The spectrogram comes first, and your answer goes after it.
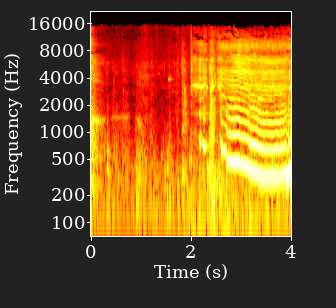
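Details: Great Dane indoors whining eagerly as her owner talks of going outside to play; a rising yelp flows into a loud, long whine sliding downward in pitch, harmonically rich and sustained to the end.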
